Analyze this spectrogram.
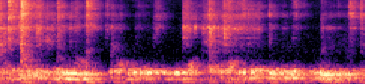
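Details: Indoor pet pigeon pair during mating: an unbroken stream of low, purring coos over three seconds, with little other sound.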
